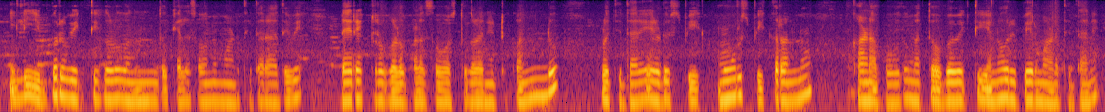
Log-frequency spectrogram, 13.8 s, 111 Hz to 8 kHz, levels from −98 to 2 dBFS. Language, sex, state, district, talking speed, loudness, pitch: Kannada, female, Karnataka, Koppal, 95 wpm, -18 LUFS, 175 Hz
